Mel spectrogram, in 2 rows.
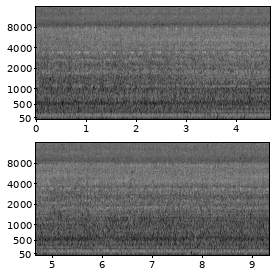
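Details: Holden VE SV6 V6 at idle after power steering reservoir replacement, steaming and running hot: steady idle with a faint rattly, chattery edge; owner suspects timing chain, unconfirmed.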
